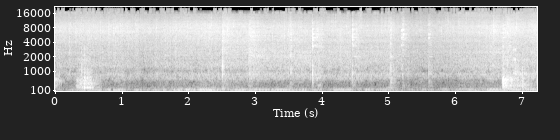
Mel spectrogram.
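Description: Fish oil sizzles as it is added to fried onion, potato and garlic in a pan, with steady frying hiss and repeated sharp stirring scrapes, close and without talk.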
